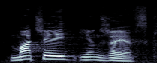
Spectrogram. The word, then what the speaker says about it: Maciej: So how to pronounce it? It's general something like that machev but as it is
